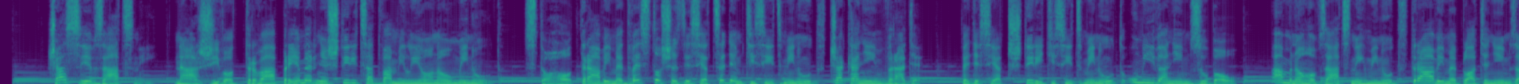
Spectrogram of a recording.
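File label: Slovak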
